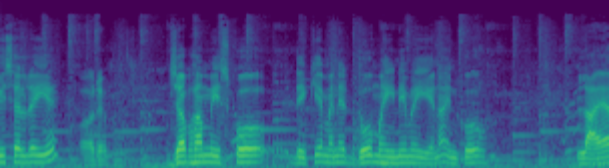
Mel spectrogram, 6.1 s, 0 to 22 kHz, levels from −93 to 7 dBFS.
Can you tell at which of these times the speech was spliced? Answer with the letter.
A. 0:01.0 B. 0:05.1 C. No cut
A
